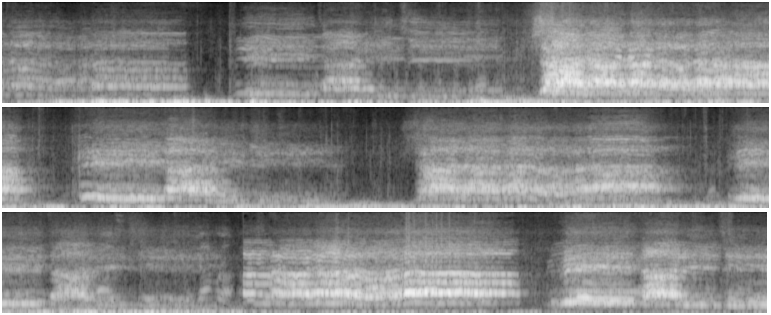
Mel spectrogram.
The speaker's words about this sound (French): Ils ont chanté, ils étaient tous ensemble. Allez, on profite des images.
